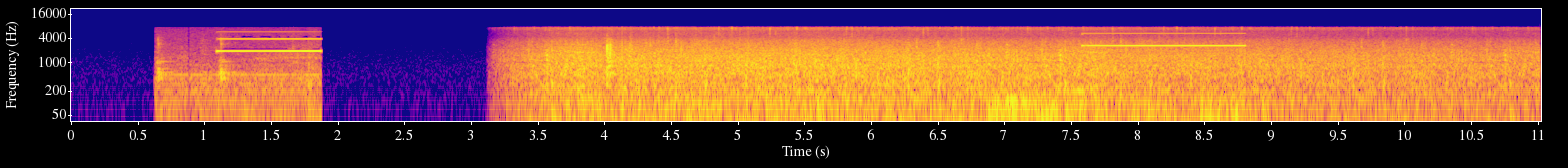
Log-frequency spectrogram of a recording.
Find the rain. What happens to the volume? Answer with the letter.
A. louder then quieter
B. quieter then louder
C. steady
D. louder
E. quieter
E.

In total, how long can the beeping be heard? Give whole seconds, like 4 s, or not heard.
3 s.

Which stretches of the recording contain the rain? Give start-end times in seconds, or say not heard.
3.1-10.9.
